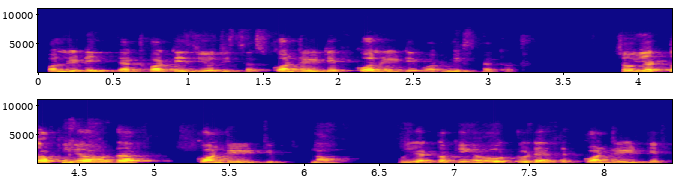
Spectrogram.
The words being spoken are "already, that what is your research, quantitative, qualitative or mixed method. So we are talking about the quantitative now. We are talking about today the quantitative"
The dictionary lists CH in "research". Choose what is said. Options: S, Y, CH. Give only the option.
S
